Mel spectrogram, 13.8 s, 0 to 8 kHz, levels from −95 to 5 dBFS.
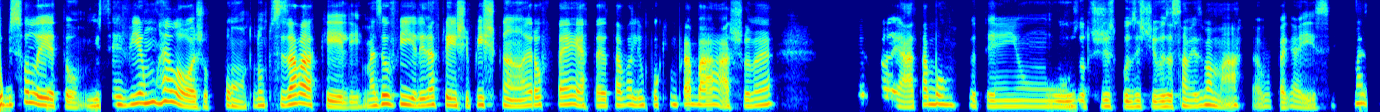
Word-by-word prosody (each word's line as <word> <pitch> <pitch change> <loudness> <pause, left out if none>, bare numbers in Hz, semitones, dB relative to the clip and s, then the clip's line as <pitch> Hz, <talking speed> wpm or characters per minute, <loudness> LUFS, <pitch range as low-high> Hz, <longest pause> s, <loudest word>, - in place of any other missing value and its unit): obsoleto, 200 - +3
me 170 +1 -2
servia 210 +4 +1
um 265 +2 +4
relógio, 175 - +3 0.2
ponto. 165 -2 -3
Não 185 - 0
precisava 220 +6 +5
aquele, 140 -8 +1
mas 175 +3 -1
eu 230 - +8
vi 220 0 +2
ele 180 0 +2
na 200 +2 +4
frente 190 -4 +1
piscando, 185 -4 0
era 185 +2 +1
oferta, 210 -4 -1
eu 170 - +2
estava 185 +3 -3
ali 190 -2 -2
um - - -1
pouquinho 205 +2 -6
para - - +1
baixo, 205 -5 0
né. 195 +6 -1 0.9
Aí 470 - -9
eu - - -26
falei: 200 -4 -4
"Ah, 140 -1 +1
tá 210 - -2
bom, 215 -1 0 0.2
eu 160 - -5
tenho 160 -1 -6
os 150 +1 -2
outros 155 -1 -7
dispositivos 155 -2 -2
dessa 155 +4 0
mesma 170 +5 0
marca, 195 +1 -4
eu - - -9
vou 160 - -11
pegar 150 -1 -6
esse", - - -9 0.2
mas 240 0 -2
185 Hz, 195 wpm, -26 LUFS, 160-210 Hz, 0.9 s, eu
